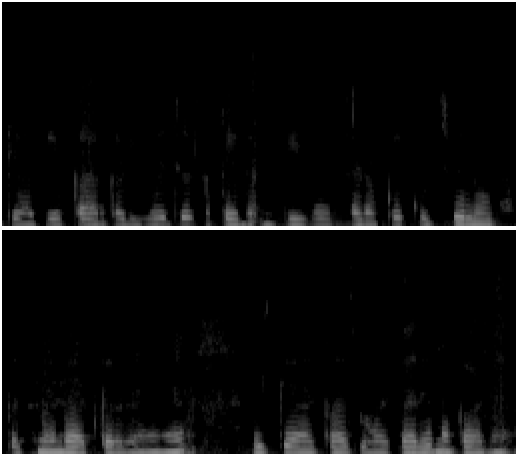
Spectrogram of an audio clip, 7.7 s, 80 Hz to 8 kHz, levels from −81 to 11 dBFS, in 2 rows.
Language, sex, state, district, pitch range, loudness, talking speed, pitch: Hindi, female, Uttar Pradesh, Hamirpur, 190-200 Hz, -43 LUFS, 225 wpm, 195 Hz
